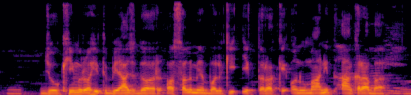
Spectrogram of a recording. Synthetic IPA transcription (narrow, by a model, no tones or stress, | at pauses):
d͡ʒokʰimɾəɦit̪bjad͡ʒd̪əɾəsəlmebəlkiek̚t̪əɾəɦkeʔənumanit̪ãkɾaba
